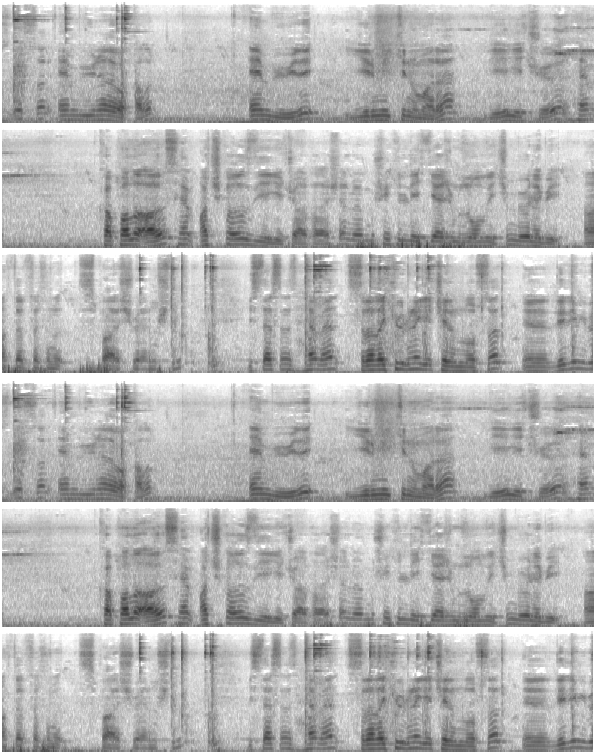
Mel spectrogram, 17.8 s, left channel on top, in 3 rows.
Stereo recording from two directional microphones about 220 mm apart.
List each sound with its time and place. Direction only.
0.3 s speech: centre (ahead or behind)
2.4 s speech: 15° right (ahead or behind)
5.4 s speech: centre (ahead or behind)
6.9 s speech: 15° right (ahead or behind)
8.8 s speech: centre (ahead or behind)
